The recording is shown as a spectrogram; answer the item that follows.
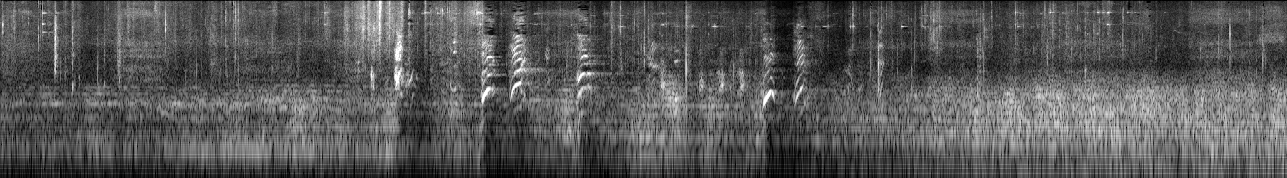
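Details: Golden Retriever Bella, a dog up for adoption, gives a short burst of harmonic barks and yelps midway through, over steady background noise and faint voices.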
